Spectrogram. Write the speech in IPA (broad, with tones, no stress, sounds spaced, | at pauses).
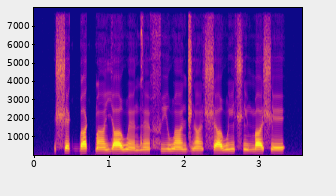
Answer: ʃ ɛ˦ ɡ͡b a˦ k͡p ã˧ j a˧ w ɛ̃˨ d ɛ̃˧ f i˧ w ã˧ d͡ʒ ã˨ ʃ a˧ w ĩ˦ ʃ ĩ˧ m a˦ ʃ e˦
